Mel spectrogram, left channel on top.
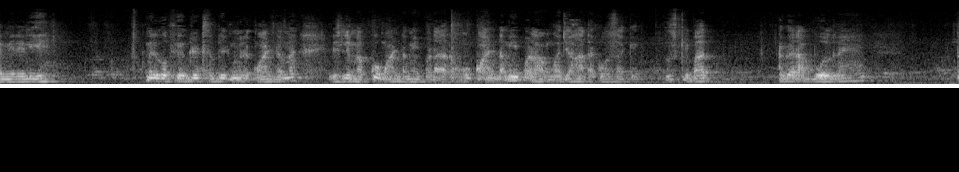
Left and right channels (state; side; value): silent; right; digital silence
